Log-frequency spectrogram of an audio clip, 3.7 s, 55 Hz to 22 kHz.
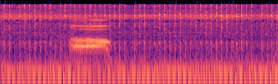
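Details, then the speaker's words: Honda CB250 Nighthawk, 11,000 miles but not the original engine, idling after an attempted exhaust leak repair: a sharp, even tick rides each exhaust pulse, a leak at the manifold that is better than before but still present; owner says it is not running 100% and may need a carburetor rebuild. "i mean you can still hear that exhaust leak so that is still"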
